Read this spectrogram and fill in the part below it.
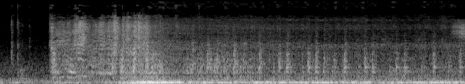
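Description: A 1972 Chevrolet Caprice cranks and fires on a cold start after sitting six months, the engine catching and then running with a loud, rough, steady rumble close by.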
